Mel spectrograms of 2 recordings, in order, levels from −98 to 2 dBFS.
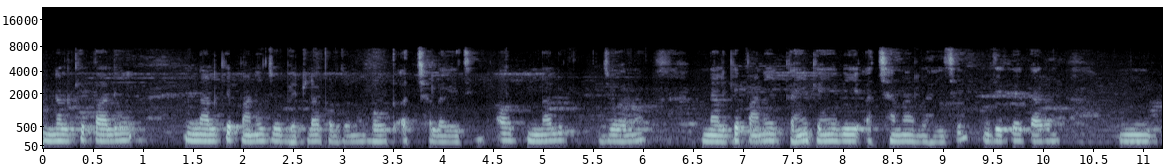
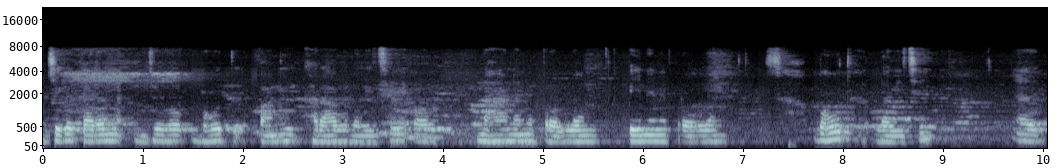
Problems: background sounds at intervals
